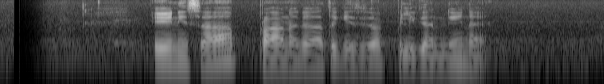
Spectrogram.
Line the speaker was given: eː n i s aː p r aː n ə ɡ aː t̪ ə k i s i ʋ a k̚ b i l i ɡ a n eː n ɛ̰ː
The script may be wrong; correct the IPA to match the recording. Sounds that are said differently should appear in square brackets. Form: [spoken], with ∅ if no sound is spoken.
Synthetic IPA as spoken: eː n i s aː p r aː n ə ɡ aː t̪ ə k i s i ʋ a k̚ [p] i l i ɡ a [nː] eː n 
